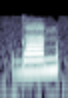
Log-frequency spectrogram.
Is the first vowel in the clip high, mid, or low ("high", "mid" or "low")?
low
